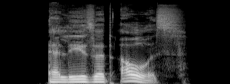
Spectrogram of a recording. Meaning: second-person plural subjunctive I of auserlesen
- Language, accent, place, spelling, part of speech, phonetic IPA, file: German, Germany, Berlin, erleset aus, verb, [ɛɐ̯ˌleːzət ˈaʊ̯s], De-erleset aus.ogg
